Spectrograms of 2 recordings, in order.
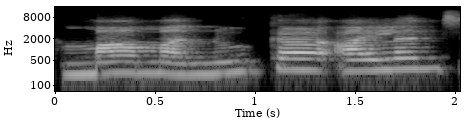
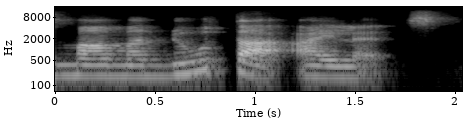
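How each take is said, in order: First: The consonant before the final vowel is a k. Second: The consonant before the final vowel is th.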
